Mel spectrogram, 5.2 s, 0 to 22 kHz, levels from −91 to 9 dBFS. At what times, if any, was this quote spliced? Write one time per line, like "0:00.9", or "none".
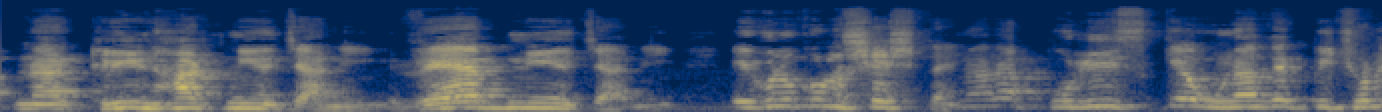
0:03.9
